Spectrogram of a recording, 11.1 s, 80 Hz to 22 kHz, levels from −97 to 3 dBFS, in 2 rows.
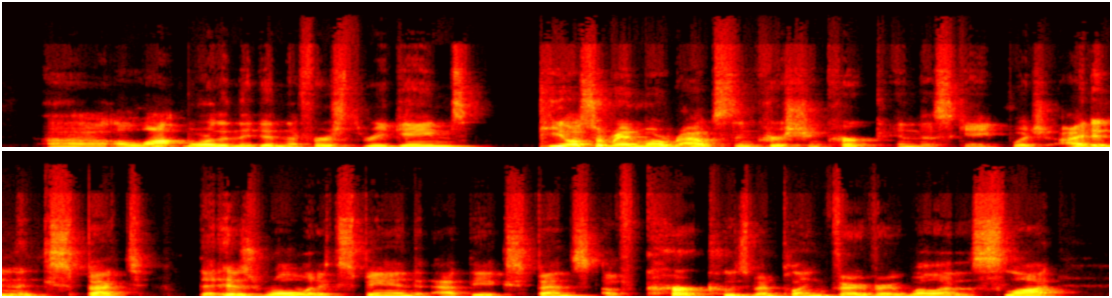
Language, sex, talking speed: English, male, 255 wpm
